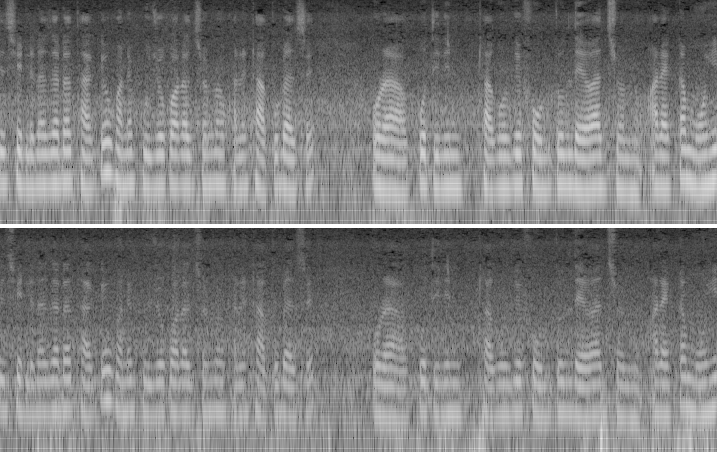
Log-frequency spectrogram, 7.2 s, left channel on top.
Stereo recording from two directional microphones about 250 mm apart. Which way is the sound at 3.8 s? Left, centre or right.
Centre.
